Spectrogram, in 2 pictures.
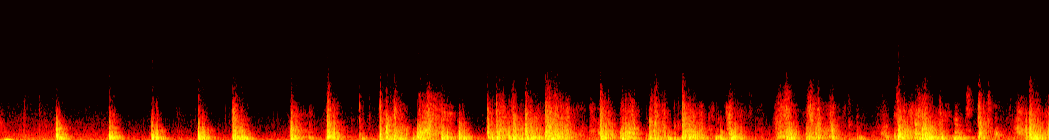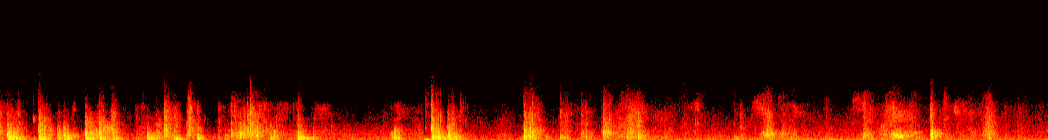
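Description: Movie fistfight between two men: a rapid, irregular run of thuds and knocks from blows and bodies hitting boards, with scuffling between them, heaviest in the middle and thinning out toward the end.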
